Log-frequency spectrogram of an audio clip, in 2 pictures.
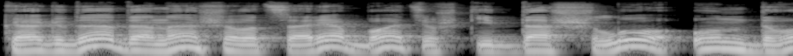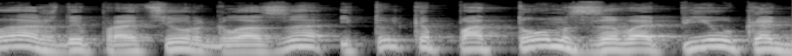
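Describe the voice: Lively intonation marks this voice. It is plain reading aloud.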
